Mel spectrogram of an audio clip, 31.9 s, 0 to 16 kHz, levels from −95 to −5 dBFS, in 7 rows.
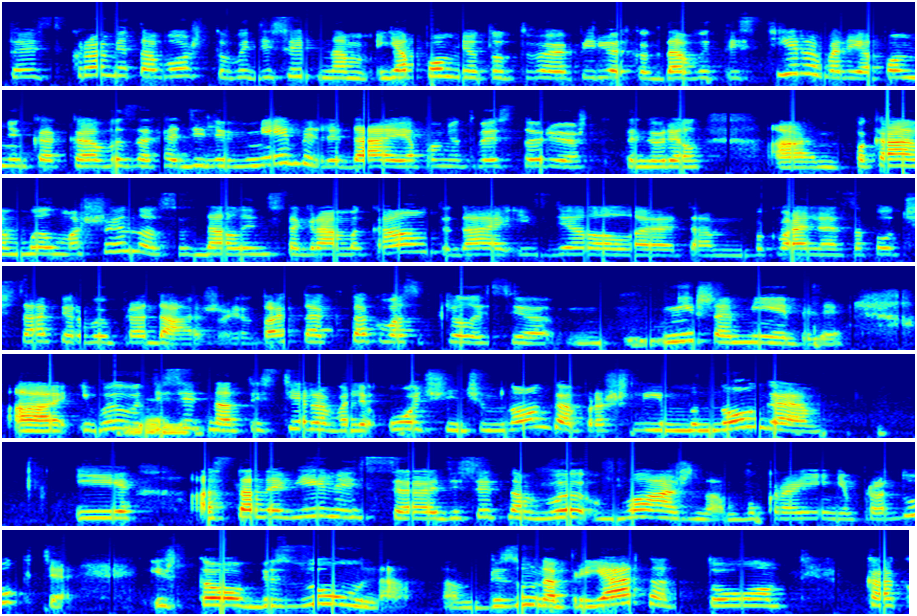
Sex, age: female, 20-39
